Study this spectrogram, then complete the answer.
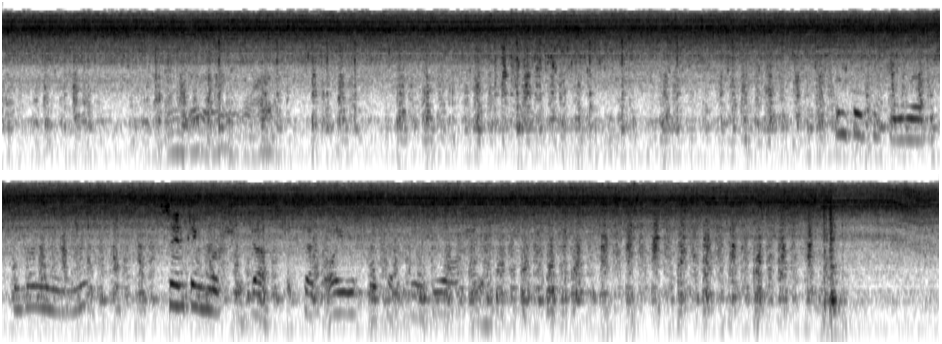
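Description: Fingers rub and click across bumpy plastic studs.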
